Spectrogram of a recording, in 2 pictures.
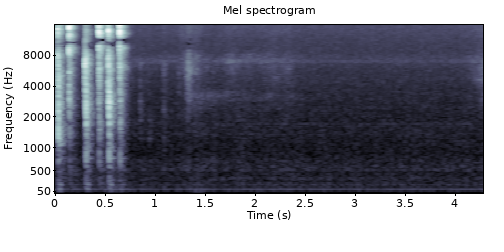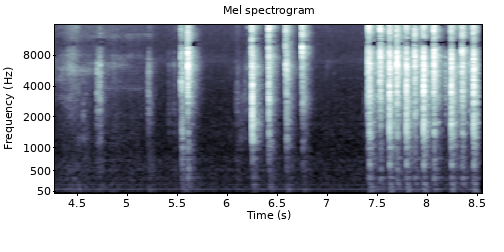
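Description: Fingertips type on a backlit mechanical computer keyboard with plastic keycaps, producing sharp, bright clicking keystrokes. A quick burst of taps opens the clip, followed by a quiet pause with a few soft, scattered presses. Typing then resumes and builds into a dense, rapid run of clacks at the end.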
